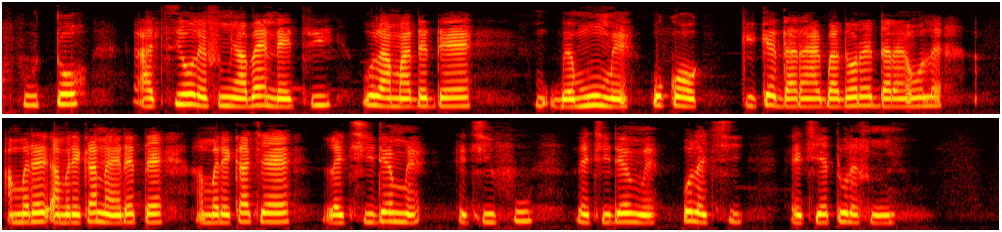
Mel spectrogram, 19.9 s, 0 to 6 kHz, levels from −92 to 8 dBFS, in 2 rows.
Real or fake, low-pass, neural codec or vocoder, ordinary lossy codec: real; 5.4 kHz; none; MP3, 32 kbps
